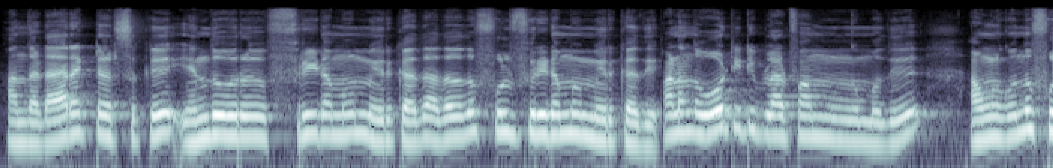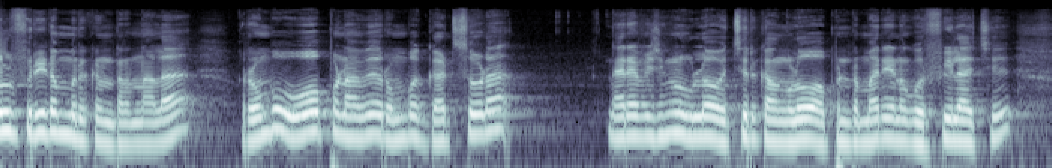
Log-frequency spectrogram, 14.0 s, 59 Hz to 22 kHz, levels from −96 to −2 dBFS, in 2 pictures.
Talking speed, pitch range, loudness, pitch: 140 wpm, 160-200 Hz, -14 LUFS, 185 Hz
